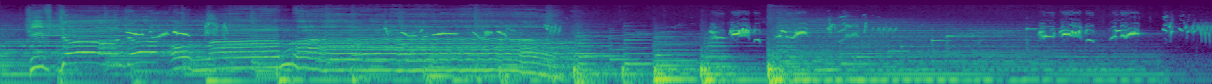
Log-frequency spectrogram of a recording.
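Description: A Swedish Eurasian blackbird sings fluting, warbling phrases in short bursts, mixed over slow, swelling music; the bird's clear notes come through repeatedly above the instruments. A classic recording by an artist.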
